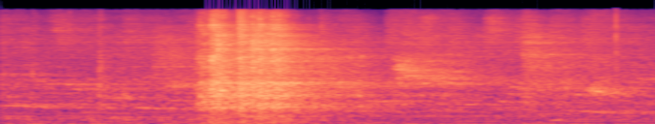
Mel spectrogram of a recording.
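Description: A loaded barbell with iron plates clanking into a squat rack's hooks about a second in, a sudden loud metal crash that rings briefly and dies away.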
